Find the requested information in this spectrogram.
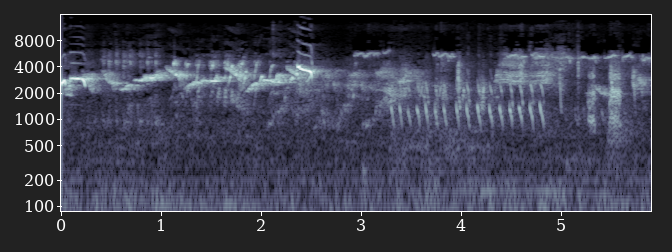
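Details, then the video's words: Chinese hwamei song opening with fluty whistled phrases, followed by a rapid series of short repeated descending notes and a few harsh bursts. "Họa mi mộc dở 09"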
